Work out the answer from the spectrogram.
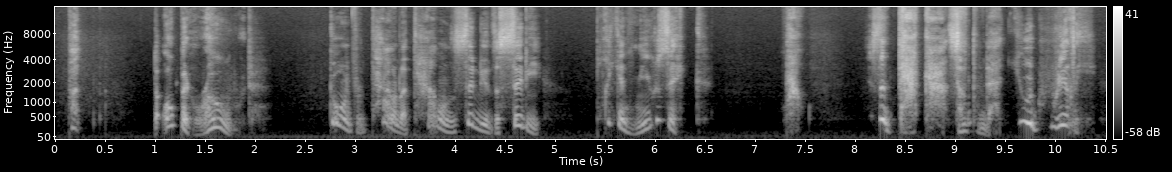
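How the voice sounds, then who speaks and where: Bumbling male recruiter, acted by a man, ASMR roleplay. Wildly swinging pitch, rambling halting delivery, very close dry sound. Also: creaky, a little mellow, breathy edge, no room sound, exaggerated voice. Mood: musing, coaxing. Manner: halting, odd pauses and stresses, rambling, repetitive.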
